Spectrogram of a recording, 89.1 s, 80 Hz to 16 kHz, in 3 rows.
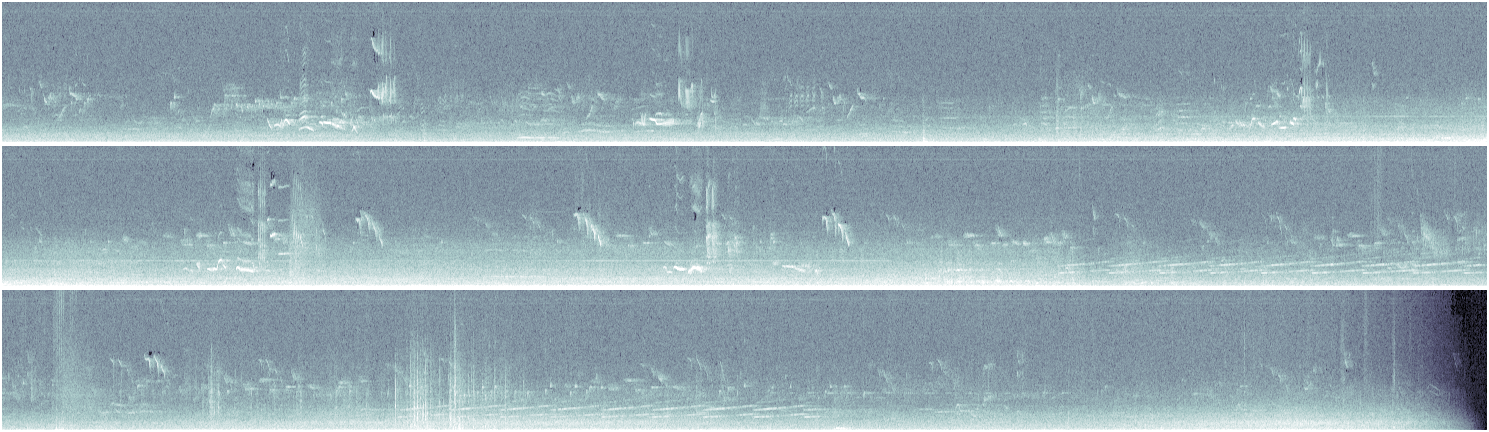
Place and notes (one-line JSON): {"title": "George IV park, Edinburgh, Edinburgh, UK - Blackbird singing to the park", "date": "2016-03-22 12:10:00", "description": "Strolling towards the park with my buddy Louise, I heard the loveliest Blackbird song drifting down from the roof of the building beside the park. There were some nice noticeboards around, explaining the history of the site which we stood and read, while listening to the lovely birdsong.", "latitude": "55.96", "longitude": "-3.20", "altitude": "22", "timezone": "Europe/London"}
